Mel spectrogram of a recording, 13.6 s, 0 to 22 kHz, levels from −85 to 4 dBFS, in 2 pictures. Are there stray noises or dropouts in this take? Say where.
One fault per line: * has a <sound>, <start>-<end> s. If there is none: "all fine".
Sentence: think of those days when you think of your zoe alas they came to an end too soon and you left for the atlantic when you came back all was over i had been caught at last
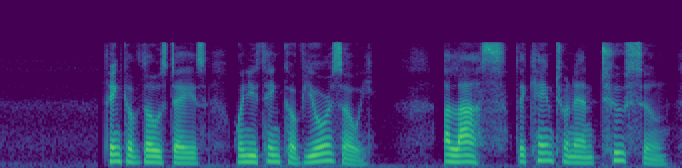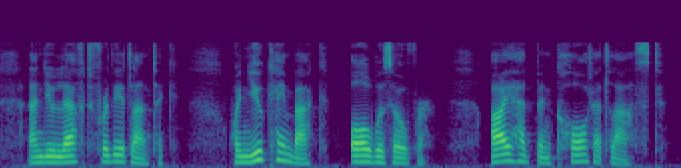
all fine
